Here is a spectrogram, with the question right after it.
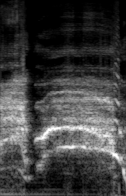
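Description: A human voice imitates a banshee, letting out two loud, close, high-pitched wailing screams, a short one followed by a longer drawn-out shriek that falls away at the end.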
